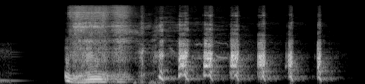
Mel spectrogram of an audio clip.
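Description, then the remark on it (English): A loud, sudden sneeze bursts out, followed by a quick run of about seven short, rhythmic breathy bursts like stifled laughter, all fading after a few seconds. “Have to sneeze and it's”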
